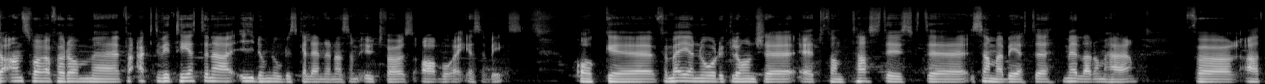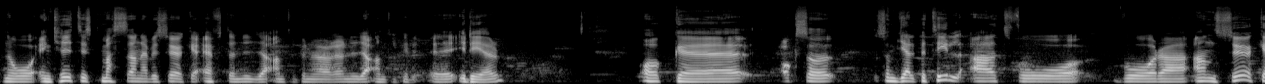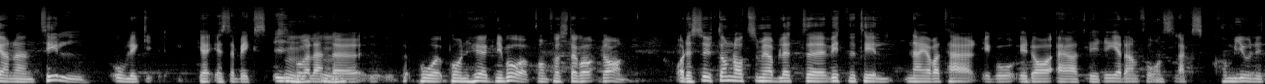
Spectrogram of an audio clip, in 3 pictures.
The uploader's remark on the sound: S4 EXPO LIVE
